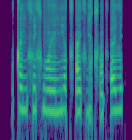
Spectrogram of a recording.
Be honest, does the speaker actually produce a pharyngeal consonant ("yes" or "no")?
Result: no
